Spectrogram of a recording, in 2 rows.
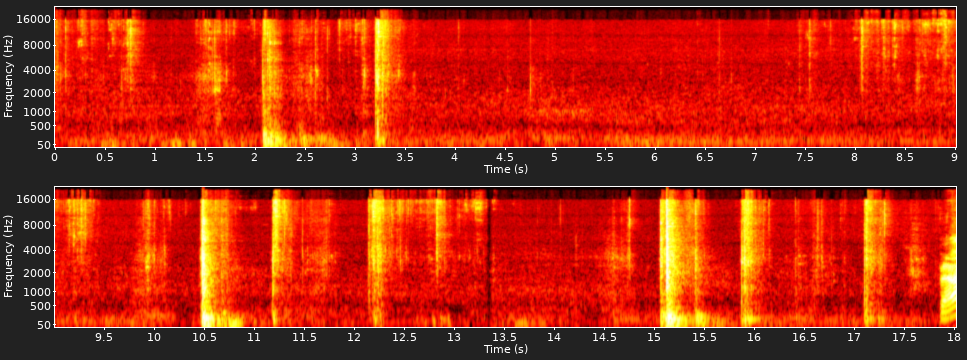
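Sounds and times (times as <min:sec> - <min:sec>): bike knocking and clattering: 0:00.0 - 0:03.6, 0:07.4 - 0:13.4, 0:14.5 - 0:18.0.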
